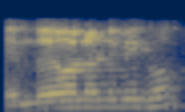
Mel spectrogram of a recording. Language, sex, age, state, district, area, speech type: Telugu, male, 30-45, Telangana, Mancherial, rural, conversation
